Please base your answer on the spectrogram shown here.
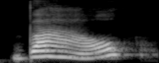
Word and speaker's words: bough: And finally: "bough" and "plough" is the "ow" kind of sound, "ow".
